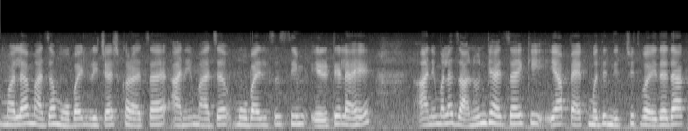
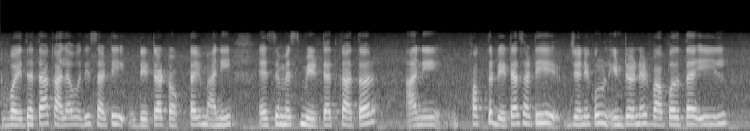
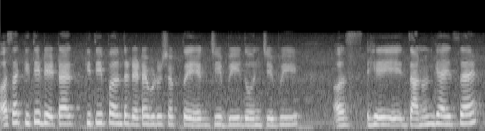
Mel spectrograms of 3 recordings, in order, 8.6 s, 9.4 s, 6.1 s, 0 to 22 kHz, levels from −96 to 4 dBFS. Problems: constant background noise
